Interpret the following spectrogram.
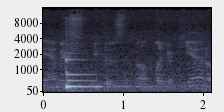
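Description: A single note plucked on an electric archtop guitar, sounding suddenly and ringing out for about a second as it fades.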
